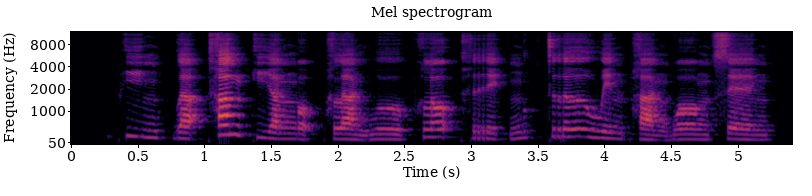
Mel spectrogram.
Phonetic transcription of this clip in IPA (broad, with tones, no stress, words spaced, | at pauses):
pʰiː˧ŋu˨˩k̚la˨˩ʔkʰa˥˩n ki˨˩a̯ ŋɔ˨˩ʔpʰla˨˩ŋwoː˨˩ pʰlɔ˦˥ʔkʰre˨˩k̚ŋu˦˥k̚ trɤː˥˩ we˧npʰa˨˩ŋ bɔː˨˩ŋ sɛː˨˩ŋ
